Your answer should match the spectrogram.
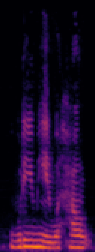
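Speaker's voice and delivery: ordinary talk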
